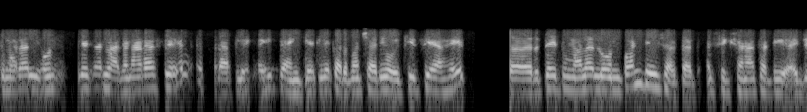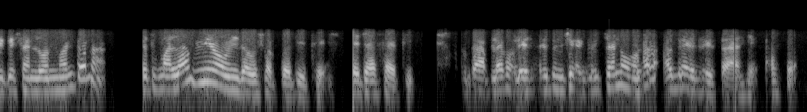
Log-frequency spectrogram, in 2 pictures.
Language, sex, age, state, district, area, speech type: Marathi, male, 30-45, Maharashtra, Kolhapur, urban, conversation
